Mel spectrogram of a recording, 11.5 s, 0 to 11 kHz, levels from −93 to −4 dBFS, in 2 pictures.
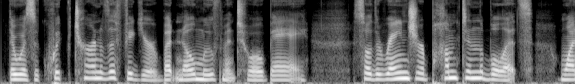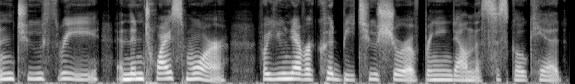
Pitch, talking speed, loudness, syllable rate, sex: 200 Hz, 190 wpm, -18 LUFS, 5.4 syllables/s, female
